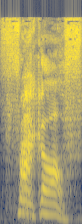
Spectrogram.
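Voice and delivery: put-on British accent, pitched very high. Retelling what he said to people with pitchforks, in an attempted British accent. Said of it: "in the best best British accent I could".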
